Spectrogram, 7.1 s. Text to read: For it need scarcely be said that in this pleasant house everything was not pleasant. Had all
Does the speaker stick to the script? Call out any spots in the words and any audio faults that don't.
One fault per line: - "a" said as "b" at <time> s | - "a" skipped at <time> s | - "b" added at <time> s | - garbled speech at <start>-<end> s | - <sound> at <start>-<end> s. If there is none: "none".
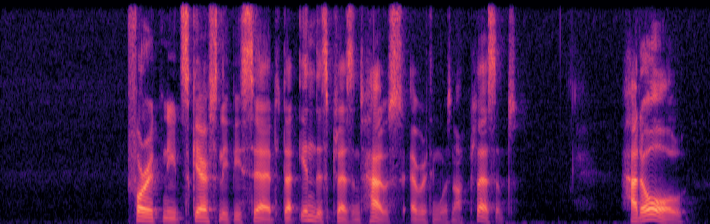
none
